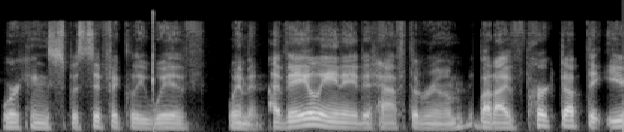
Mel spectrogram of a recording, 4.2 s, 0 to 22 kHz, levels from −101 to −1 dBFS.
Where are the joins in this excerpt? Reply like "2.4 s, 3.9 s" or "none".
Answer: 1.7 s, 3.4 s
